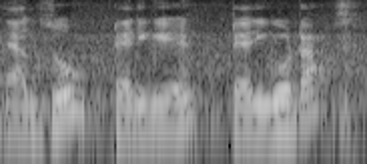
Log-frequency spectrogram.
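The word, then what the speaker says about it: Exopterygota: ये देखो क्लास हो गई, ये ऑर्डर है एक्सोटेरिगोटा। ठीक है, इसमें साइलेंट पी रहेगा। तो ऑर्डर जो है एक्सोटेरिगोटा, ये हो जाता है ऑर्डर।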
